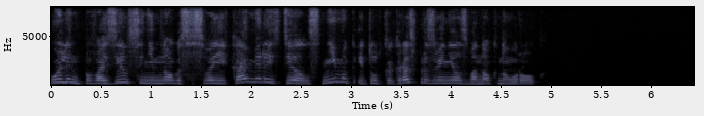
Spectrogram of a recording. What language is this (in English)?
Russian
